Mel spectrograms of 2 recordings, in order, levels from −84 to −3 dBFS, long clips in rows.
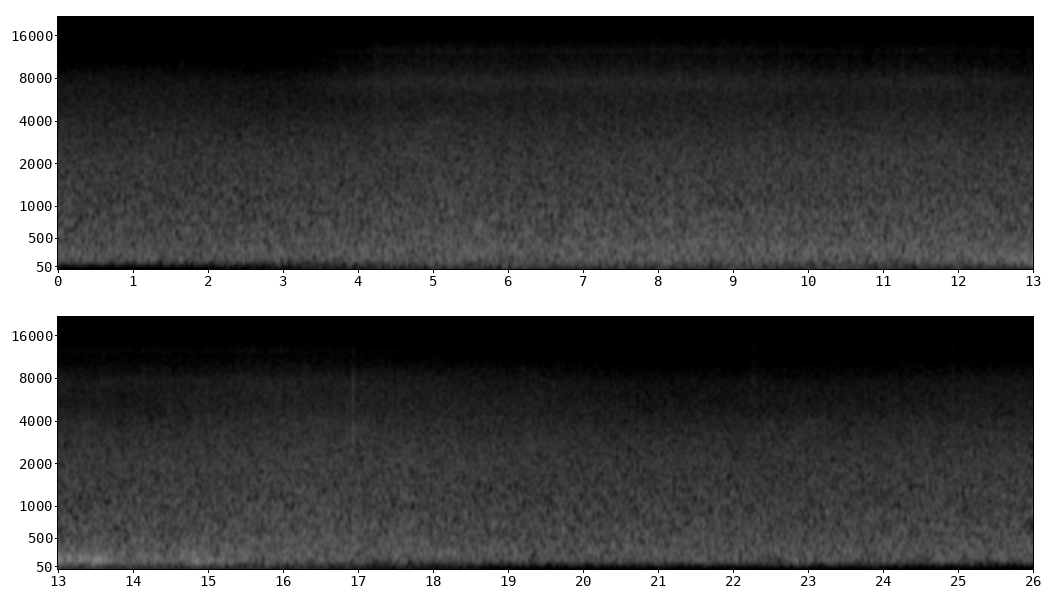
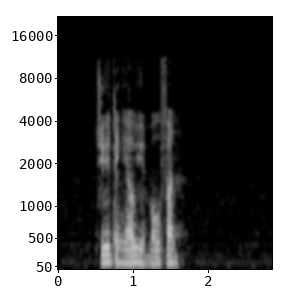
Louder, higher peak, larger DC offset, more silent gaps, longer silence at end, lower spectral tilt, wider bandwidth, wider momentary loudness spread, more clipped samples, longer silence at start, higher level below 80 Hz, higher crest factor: second, -47 LUFS vs -26 LUFS; second, -32 dBFS vs -6 dBFS; neither; neither; second, 0 s vs 1.25 s; second, -3.5 dB/octave vs -6.5 dB/octave; first, 19 kHz vs 11.5 kHz; second, 3 LU vs 6 LU; neither; second, 0 s vs 0.5 s; second, -72 dBFS vs -56 dBFS; second, 16 dB vs 22 dB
